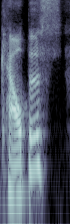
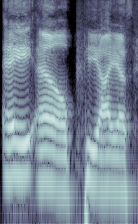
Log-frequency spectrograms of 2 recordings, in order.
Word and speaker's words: Calpis: When I wrote it down, I was like, the way that this is going to sound when an American pronounces it is that it's going to sound like cow piss.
